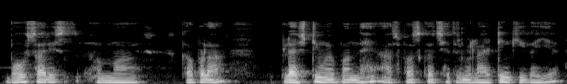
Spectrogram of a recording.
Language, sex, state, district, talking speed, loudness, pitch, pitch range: Hindi, male, Jharkhand, Deoghar, 160 wpm, -19 LUFS, 105 Hz, 100-115 Hz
